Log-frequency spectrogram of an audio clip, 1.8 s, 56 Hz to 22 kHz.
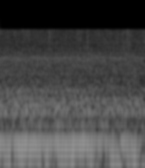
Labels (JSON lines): {"label": "anthrophony, boat engine", "recorder": "SoundTrap 300"}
